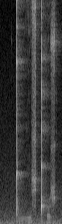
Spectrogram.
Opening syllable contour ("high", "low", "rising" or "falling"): low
